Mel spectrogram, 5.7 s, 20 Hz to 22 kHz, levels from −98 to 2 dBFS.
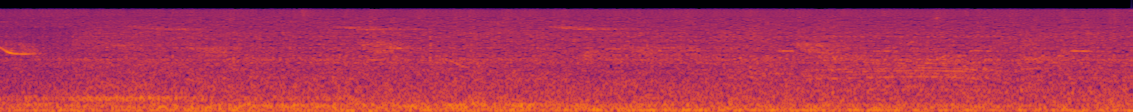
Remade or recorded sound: recorded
